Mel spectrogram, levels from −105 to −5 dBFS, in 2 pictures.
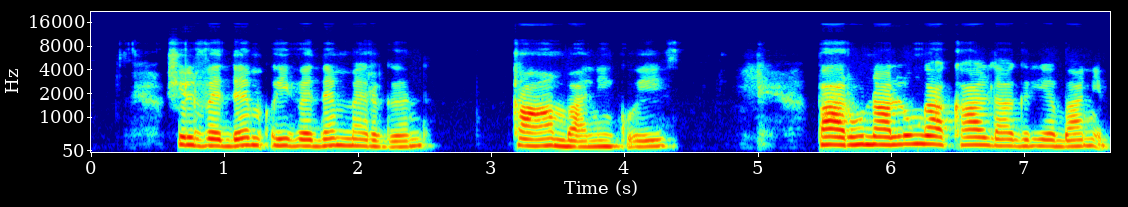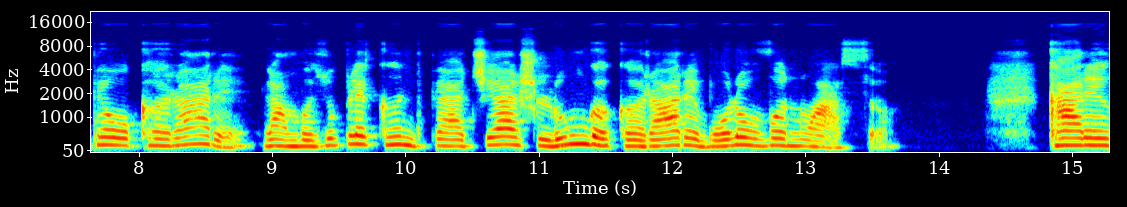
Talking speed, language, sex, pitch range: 100 wpm, Romanian, female, 180-225 Hz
